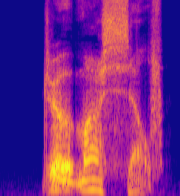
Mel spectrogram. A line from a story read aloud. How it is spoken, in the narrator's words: he said with a grunt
